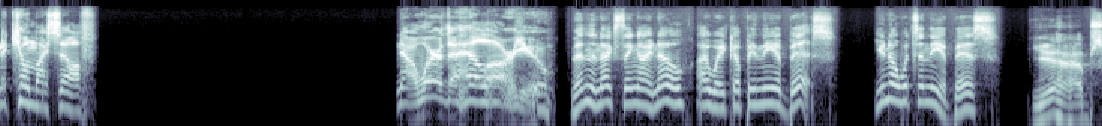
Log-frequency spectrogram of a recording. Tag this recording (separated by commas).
Speech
